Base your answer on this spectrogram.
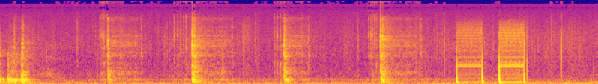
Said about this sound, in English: All right. Dial it. Here we go.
